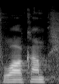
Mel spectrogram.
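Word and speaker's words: Wacom: with a wcom or by the way it is pronounced wcom with a wcom or a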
